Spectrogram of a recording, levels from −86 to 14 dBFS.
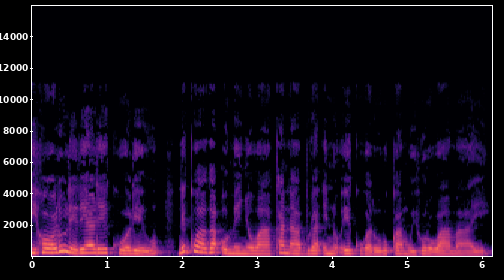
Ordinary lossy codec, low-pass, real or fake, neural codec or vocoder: MP3, 48 kbps; 14.4 kHz; real; none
